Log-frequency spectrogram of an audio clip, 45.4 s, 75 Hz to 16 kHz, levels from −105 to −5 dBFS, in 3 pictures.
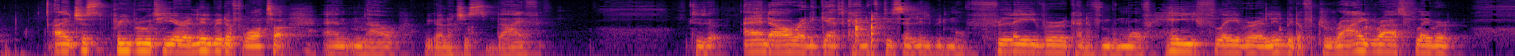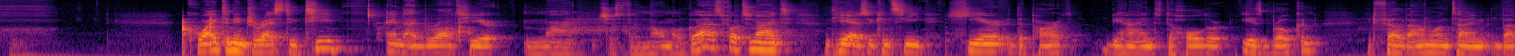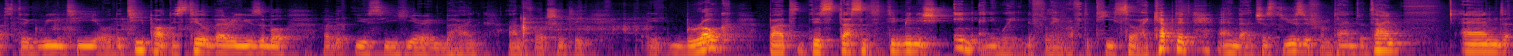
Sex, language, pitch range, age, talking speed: male, English, 100-120 Hz, 30-49, 160 wpm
